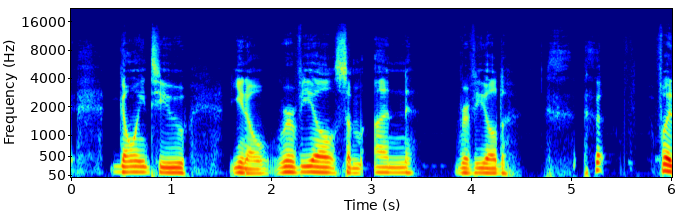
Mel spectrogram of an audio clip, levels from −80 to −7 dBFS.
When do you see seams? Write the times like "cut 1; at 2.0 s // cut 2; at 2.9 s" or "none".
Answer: none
